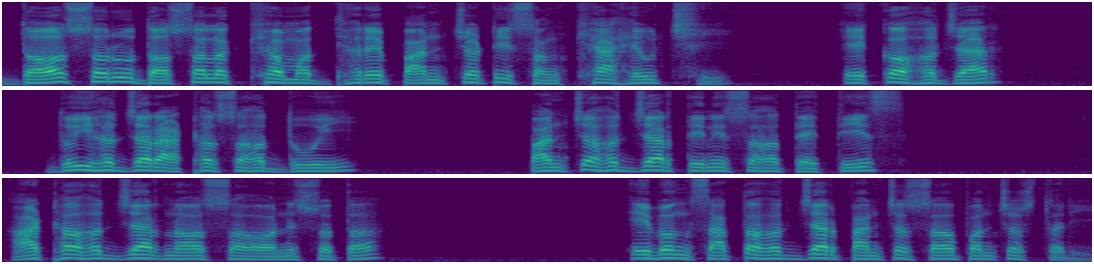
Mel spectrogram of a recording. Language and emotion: Odia, neutral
